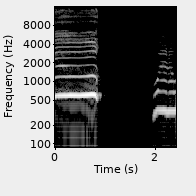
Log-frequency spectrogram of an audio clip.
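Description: A man's voice holding one long, high sung note that rises slightly in pitch and cuts off abruptly just under a second in, followed by about a second of dead silence; a new, lower sung note starts at the very end.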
